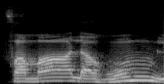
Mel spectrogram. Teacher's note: After the mim sakin, the next is lam. We make the clear sound of mim here.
